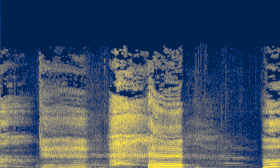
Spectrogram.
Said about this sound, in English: Gasp. Oh. Oh. Oh.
